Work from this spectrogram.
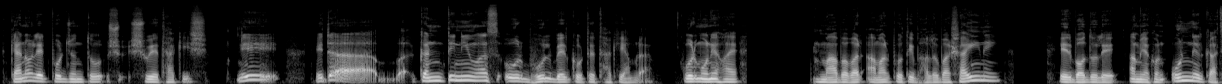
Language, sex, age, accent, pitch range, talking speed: Gujarati, male, 40-59, native, 110-145 Hz, 100 wpm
